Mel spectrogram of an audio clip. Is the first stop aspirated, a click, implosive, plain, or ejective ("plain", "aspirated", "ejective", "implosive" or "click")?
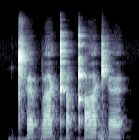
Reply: aspirated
